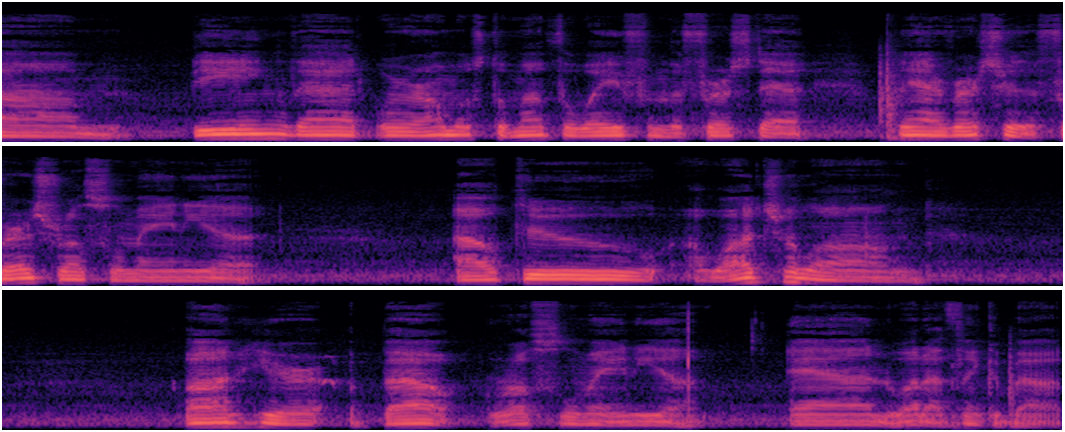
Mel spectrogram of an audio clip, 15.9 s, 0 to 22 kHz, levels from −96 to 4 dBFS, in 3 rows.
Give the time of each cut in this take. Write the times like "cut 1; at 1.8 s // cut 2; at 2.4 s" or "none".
none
